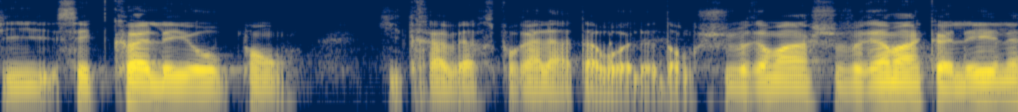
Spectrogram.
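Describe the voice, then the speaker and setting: A moderate pace, big swings in loudness, and a dry, close sound with no echo. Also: man. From Quebec, Gatineau (Outaouais). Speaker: university science student, podcast guest. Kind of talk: casual chat. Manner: hesitant, many fillers and repetitions.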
